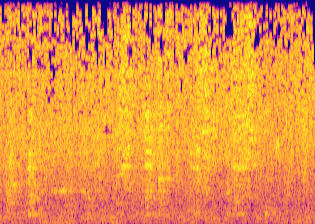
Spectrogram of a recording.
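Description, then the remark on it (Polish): Green peppercorns fry in strongly heated butter with a steady, dense sizzle, with faint stirring and occasional small pops and spatters throughout; no one speaks. “Przesmażamy na mocno rozgrzanym maśle. Zielony pieprz. Można troszkę pryskać, strzelać.”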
